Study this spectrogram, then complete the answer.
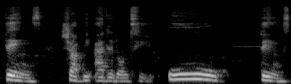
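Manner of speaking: slow, sing-song preacher cadence on seek ye first; mock preacher. Mocking how preachers recite the verse on Sunday. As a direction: ham up a Sunday pulpit reading. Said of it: "they'll be like".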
